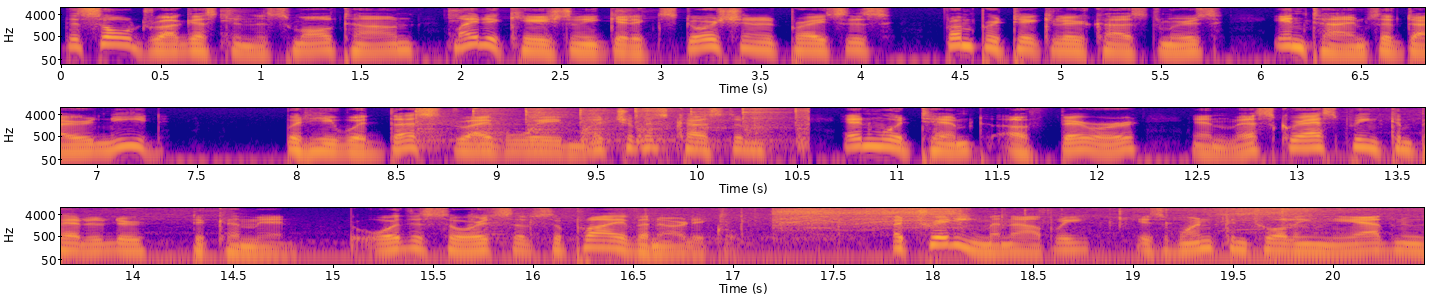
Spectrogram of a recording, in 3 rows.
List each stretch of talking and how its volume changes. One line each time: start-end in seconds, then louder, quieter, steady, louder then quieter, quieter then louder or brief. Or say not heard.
0.0-17.1 steady
17.8-20.4 brief.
